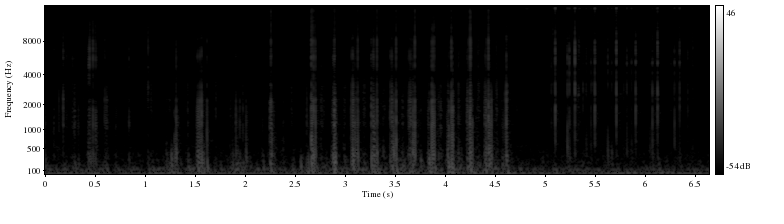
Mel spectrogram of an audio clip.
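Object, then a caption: Small glass dropper bottle with paper label. Long nails rapidly tap and scratch a small amber glass essential oil dropper bottle with a paper label and black plastic cap. Quick, irregular clicks and crisp scratches run throughout, over a faint low hum.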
